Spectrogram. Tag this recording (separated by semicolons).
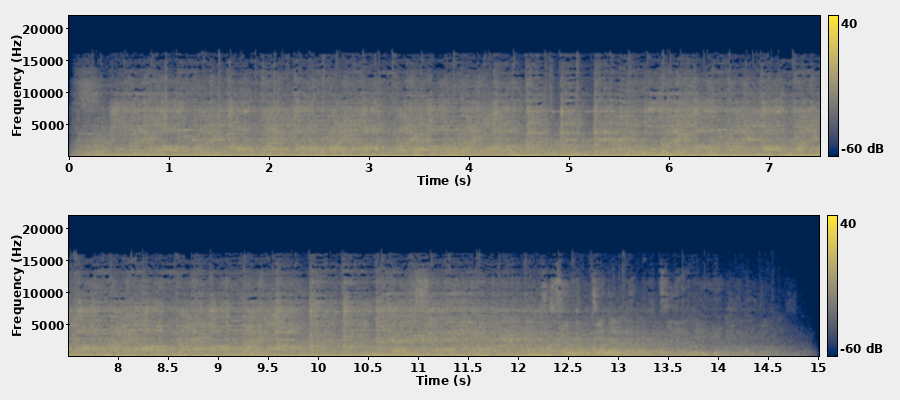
Crowd; Baseball; Soundscape; Ambient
